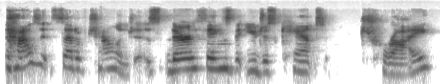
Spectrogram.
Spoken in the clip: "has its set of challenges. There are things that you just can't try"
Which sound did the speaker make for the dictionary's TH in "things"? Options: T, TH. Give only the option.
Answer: TH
